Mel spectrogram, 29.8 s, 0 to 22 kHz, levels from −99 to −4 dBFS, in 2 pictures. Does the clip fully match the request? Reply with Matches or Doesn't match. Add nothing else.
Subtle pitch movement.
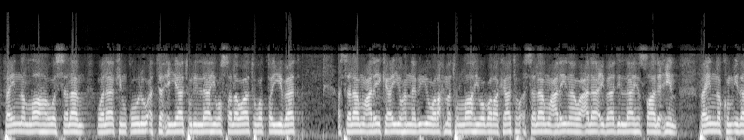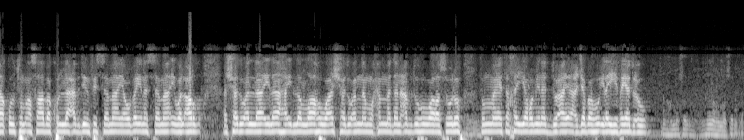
Matches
